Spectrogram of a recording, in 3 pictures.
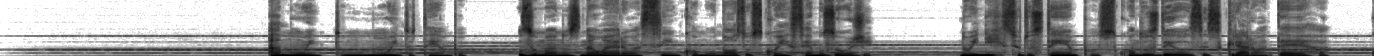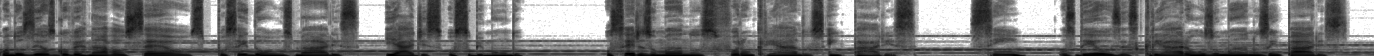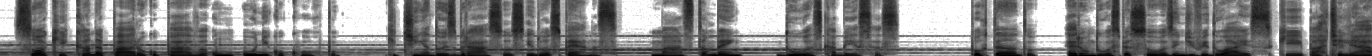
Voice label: storytelling bedtime narration female brazilian portuguese; voiceover; MeditopiaApp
